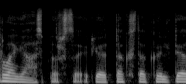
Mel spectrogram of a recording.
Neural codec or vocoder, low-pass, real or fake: none; 14.4 kHz; real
